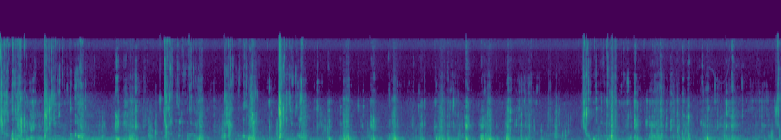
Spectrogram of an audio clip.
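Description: A man chewing a mouthful of food: a run of short, irregular mouth clicks, several a second.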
